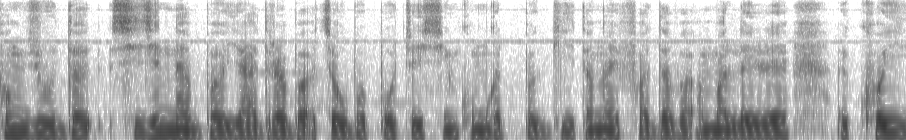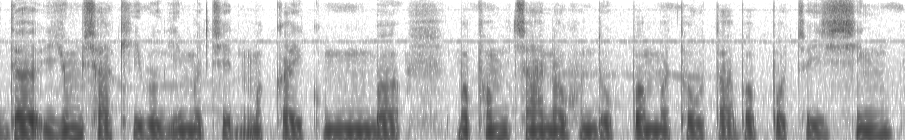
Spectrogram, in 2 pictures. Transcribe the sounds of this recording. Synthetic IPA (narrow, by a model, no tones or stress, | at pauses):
pʰɔŋd͡ʒudɐsizinːɐbɐjadɾɐbɐʔɐ̰t͡ʃɐwbɐpɔt͡ʃɐjsiŋkʰumɡɐt̚pɐɡitɐŋajpʰadɐbɐʔɐmɐlɐjɾeɐjkʰojdɐjumsakʰibɐɡimɐt͡ʃet̚mɐkajkʰumbɐmɐpʰɐmt͡ʃanɐhundok̚pɐmɐtʰɐwtabɐpɔt͡ʃɐjsiŋ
